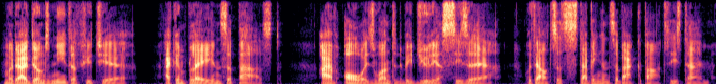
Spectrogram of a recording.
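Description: Guy doing a pompous power-hungry emperor villain, lowish voice, storybook, very dry sound. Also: fairly even intonation, normal speed, dry recording, natural voice. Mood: grand, gloating. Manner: pompous, self-satisfied.

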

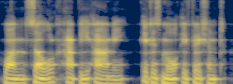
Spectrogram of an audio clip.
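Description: Storybook cyborg soldier, played by a man: obedient, emotionless, clipped, monotone, lowish synthetic metallic voice. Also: a little slow, no echo, lightly acted. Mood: toneless, obedient. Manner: toneless, clipped, matter-of-fact.

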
